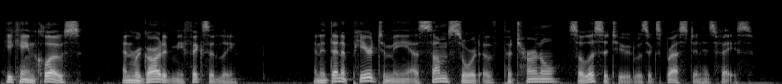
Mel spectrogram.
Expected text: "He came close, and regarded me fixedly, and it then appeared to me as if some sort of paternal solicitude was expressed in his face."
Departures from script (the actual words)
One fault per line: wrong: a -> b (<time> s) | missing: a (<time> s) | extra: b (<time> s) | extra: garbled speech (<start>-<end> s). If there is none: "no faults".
missing: if (4.2 s)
